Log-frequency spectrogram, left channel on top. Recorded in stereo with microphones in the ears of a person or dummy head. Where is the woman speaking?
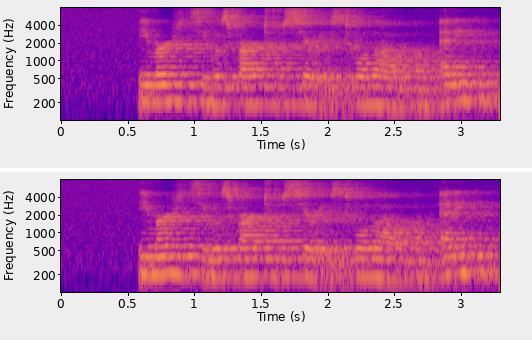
Centre (ahead or behind), 6 m.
